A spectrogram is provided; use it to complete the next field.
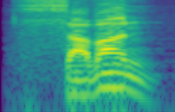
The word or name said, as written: Savan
